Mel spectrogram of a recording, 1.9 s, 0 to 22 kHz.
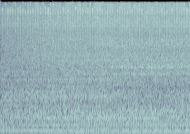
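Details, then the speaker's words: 2003 Nissan 2.5L after timing chain and water pump replacement: even, steady idle with smooth low drone, no shaking, misses, knocks or whine; normal idle. "That's how it's supposed to sound. Feel way better about that. Way better. That sounds good. Look how smooth that is. No shaking, no nothing. It's solid. No noise."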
